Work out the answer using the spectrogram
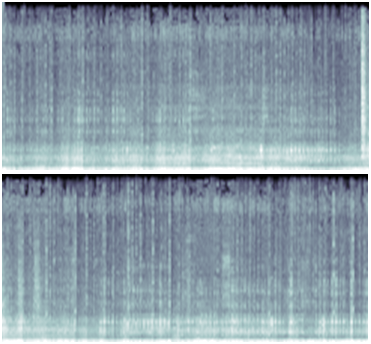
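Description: Car engine running hard, heard from inside the cabin with tyre and road noise, its pitch rising over the first few seconds as it accelerates. A sharp click about five seconds in.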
